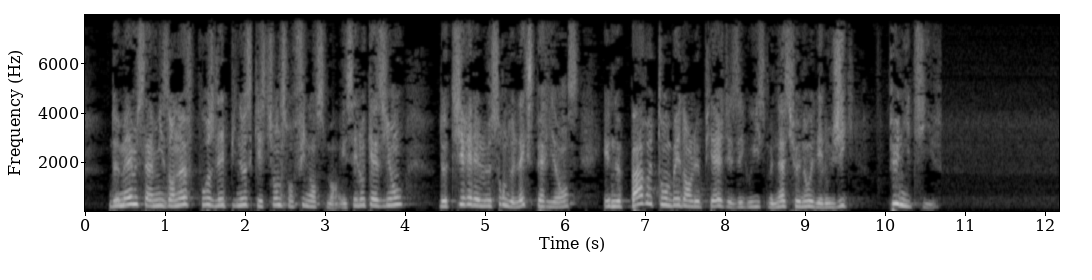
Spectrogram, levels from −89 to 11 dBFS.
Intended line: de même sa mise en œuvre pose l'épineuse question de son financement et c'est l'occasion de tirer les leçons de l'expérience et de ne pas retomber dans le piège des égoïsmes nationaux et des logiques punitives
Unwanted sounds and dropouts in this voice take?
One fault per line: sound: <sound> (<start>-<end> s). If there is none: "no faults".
no faults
